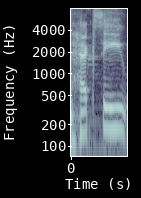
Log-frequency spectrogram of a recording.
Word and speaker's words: Hexy: And Hexy rhymes with Flexy.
